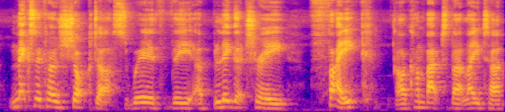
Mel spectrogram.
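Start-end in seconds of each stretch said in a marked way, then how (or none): none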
